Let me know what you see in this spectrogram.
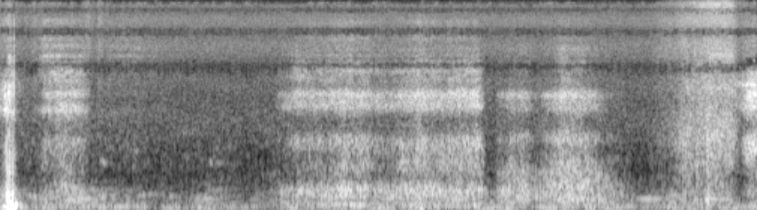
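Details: Sleeping Mastiff, snoring and twitching, owner unsure if normal: low, rough rumbling breaths with snorting during sleep.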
